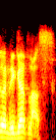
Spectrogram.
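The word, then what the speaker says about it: regardless: যেমন রিগার্ডলেস রিগার এটাকে ইংলিশে লেস না বলে ছোটা উচ্চারণটা রিগারলাস।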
